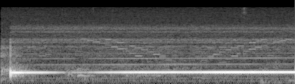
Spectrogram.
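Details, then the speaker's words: Defibtech Lifeline fully-automatic AED with adult pads applied, after voice prompts analyzing heart rhythm and shock advised: steady pure electronic tone as the defibrillator charges before delivering a shock; AED charging tone. "anal izing heart rhythm do not touch the patient shock advised charging stand"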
